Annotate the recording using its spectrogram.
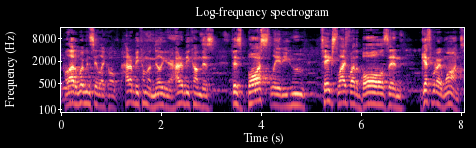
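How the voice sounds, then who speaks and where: Over music in the background and audible room echo, a man with a New York accent speaks at a moderate pace in an animated, fairly high voice with ordinary pitch variation. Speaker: online fitness business coach. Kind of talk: casual chat. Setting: livestream at home.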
